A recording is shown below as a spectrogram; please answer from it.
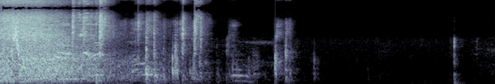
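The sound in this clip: A gunshot strikes a gun held in someone's hand. A loud blast rings out and decays, followed by several sharp clattering knocks that fade into quiet, then one short knock near the end.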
